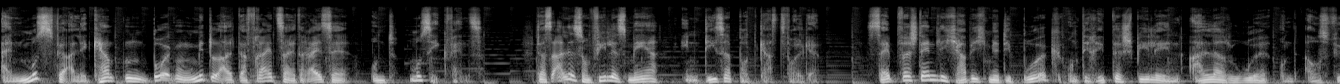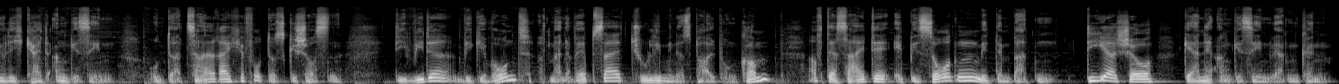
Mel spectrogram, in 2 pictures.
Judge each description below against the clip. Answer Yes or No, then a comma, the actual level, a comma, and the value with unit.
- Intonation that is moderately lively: No, wide, 8.1 semitones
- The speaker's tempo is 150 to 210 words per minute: No, average, 135 wpm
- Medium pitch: No, low, 115 Hz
